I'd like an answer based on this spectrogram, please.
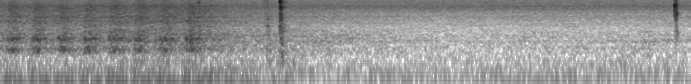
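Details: Vauxhall Vivaro van crank-no-start: about a second of quick, even cranking, roughly four beats a second, never catching, after priming fuel system; live data showed fuel pressure too low; actual cause immobiliser not reading key, missed fault code.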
